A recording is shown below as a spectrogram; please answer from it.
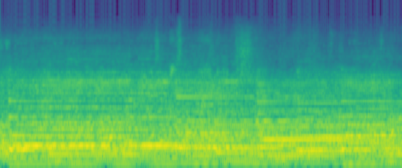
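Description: A mixed choir of men's and women's voices singing a sacred song in sustained, held chords.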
